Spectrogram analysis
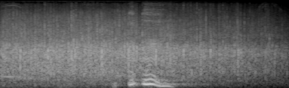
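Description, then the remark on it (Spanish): An audience at Iglesia La Roca y Alcance Mundial claps steadily for the Lord at the end of a sermon, a dense, continuous wash of applause, with a brief voice rising over it midway through. “Si Dios te habló, de un aplauso al Señor, que Él se lo merece.”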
